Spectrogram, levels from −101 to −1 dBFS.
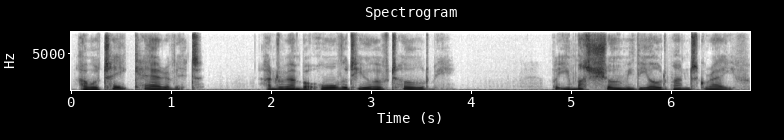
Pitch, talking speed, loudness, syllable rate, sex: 165 Hz, 205 wpm, -16 LUFS, 5.1 syllables/s, male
